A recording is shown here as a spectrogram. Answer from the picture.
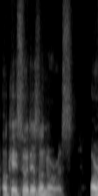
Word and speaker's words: Onuris: Onuris, I think, is the normal pronunciation. Go again? Onuris. Onuris, right? Okay, so it is Onuris.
